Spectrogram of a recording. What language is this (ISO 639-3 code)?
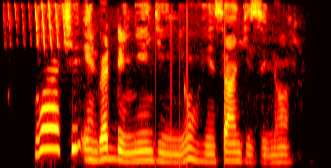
lug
